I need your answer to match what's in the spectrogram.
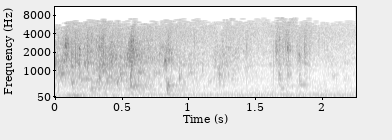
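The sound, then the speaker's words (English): Fresh water splashes and sloshes in a bath in a few irregular bursts over a low, steady background hum, with no one speaking. “Fresh water.”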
